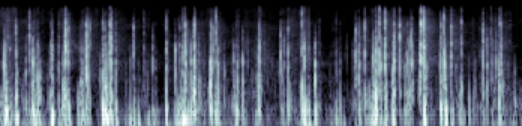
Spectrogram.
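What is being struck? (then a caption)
Cardboard card with clear plastic blister. A small earphone retail package, a printed card backing with a clear plastic blister, is held in both hands while the plastic is crinkled and squeezed and the card is scratched with fingers. The result is a dense run of sharp, bright crackles and crinkles with short scratchy bursts, each snapping off almost instantly.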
